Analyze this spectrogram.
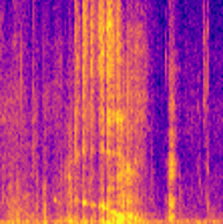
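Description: Crisp crunching of rolled tortilla chips being chewed, several bursts of brittle snapping in quick succession with no talking.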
